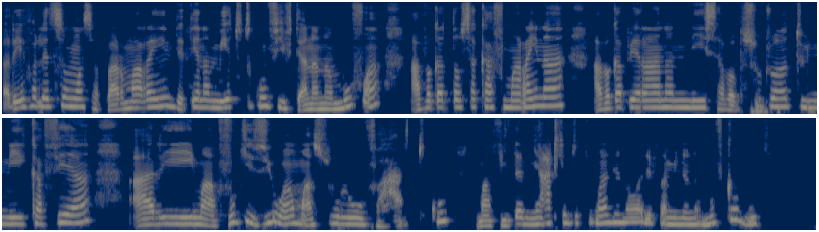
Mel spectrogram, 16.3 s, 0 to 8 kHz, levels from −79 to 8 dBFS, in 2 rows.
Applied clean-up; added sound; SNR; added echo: none; none; none; none.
